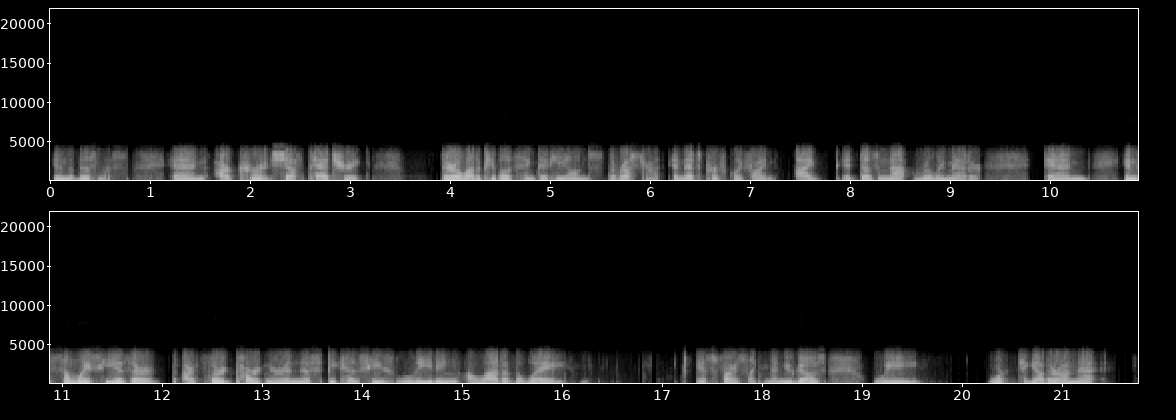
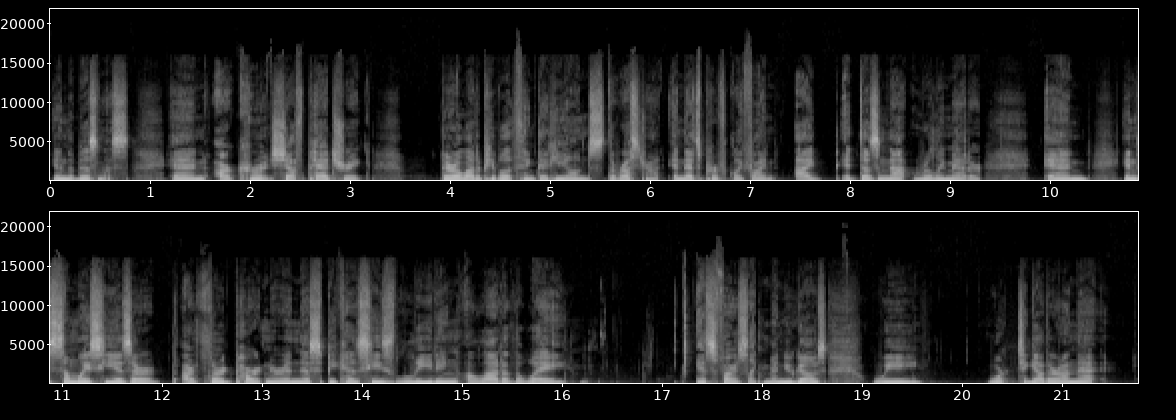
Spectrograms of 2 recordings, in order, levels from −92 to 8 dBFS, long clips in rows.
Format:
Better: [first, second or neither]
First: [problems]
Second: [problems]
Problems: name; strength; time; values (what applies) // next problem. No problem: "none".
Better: second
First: phone-call audio; poor line; nothing above 3.5 kHz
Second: none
